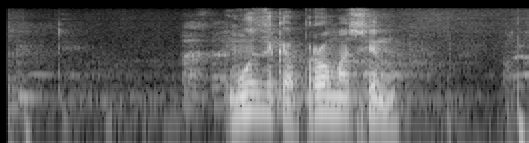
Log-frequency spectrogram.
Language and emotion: Russian, neutral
